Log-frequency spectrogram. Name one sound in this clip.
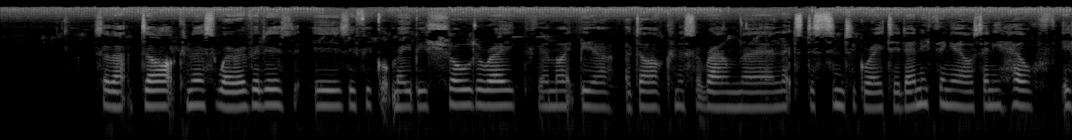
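A middle-aged woman speaks calmly and softly close by.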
